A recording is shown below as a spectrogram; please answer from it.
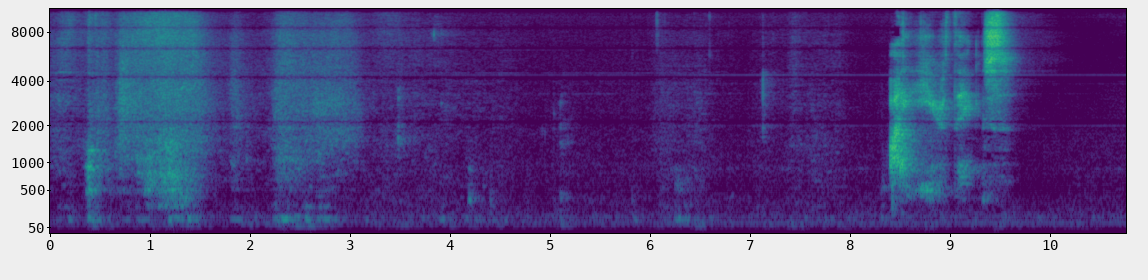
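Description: A person whispering in short breathy bursts: two in the first three seconds, then a pause, then louder ones near the end.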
